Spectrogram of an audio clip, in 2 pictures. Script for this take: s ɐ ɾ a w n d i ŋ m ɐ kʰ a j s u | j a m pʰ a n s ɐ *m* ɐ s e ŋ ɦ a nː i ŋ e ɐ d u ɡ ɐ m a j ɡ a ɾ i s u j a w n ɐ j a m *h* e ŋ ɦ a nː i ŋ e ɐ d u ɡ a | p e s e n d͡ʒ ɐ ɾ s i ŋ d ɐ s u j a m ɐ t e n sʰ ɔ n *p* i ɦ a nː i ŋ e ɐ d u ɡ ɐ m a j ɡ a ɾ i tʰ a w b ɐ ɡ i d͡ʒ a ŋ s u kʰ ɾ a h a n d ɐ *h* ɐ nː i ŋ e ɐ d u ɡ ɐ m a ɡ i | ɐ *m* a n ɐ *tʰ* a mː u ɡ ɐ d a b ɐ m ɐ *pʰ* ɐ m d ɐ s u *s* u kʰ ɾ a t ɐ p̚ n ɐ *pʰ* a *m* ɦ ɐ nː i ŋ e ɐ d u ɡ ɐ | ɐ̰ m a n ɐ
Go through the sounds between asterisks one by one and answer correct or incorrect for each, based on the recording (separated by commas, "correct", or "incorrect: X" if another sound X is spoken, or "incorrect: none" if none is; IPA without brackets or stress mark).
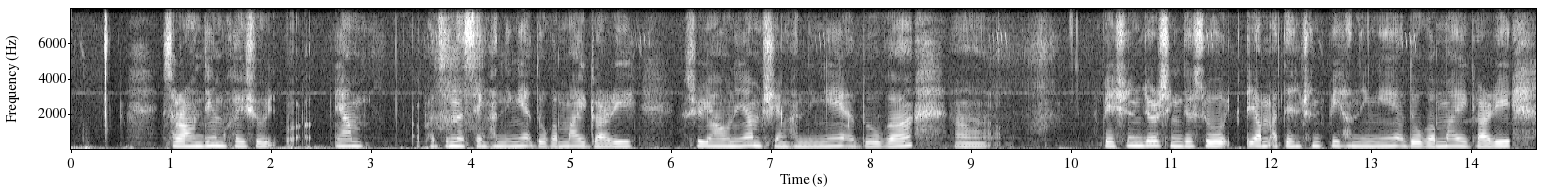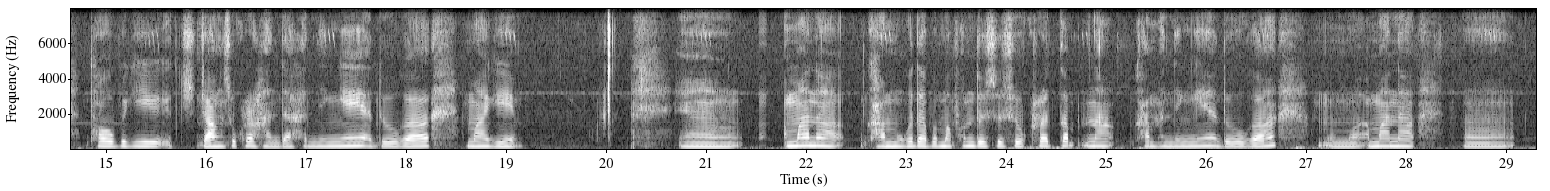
incorrect: n, incorrect: s, correct, correct, correct, incorrect: kʰ, correct, correct, incorrect: kʰ, correct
